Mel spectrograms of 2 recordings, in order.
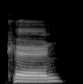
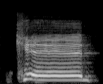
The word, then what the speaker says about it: Köln: We've got Köln. Is how it's pronounced in Germany.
